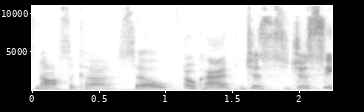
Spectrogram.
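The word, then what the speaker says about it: Nausicaä: love that too in the English version It's pronounced nausicaa so okay just just so you're aware yes because I watched the Japanese version and it was now ushka so that's that's where the variation comes in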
